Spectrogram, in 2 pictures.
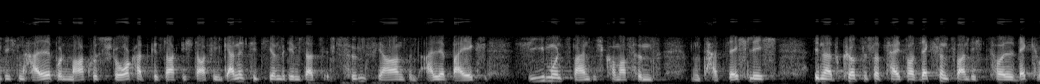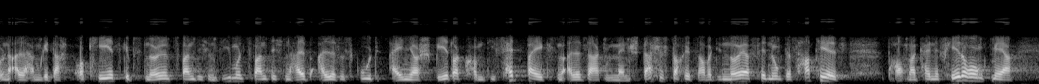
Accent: East Germany, Germany; Ich bin zum Beispiel in der DDR aufgewachsen

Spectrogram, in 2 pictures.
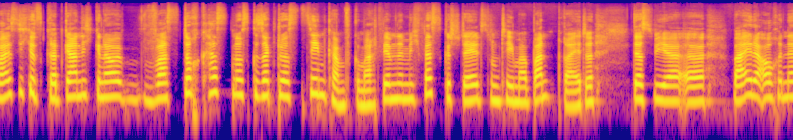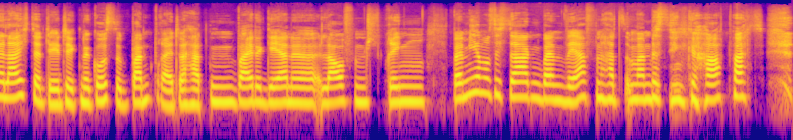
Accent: Rhineland, Germany; Wir kommen beide aus dem Rheinland

